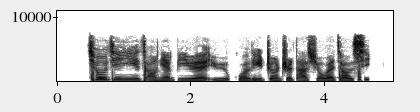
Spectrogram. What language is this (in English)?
Chinese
